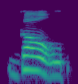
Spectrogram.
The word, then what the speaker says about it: goal: Goal. Goal? Goal. My goal is to learn Goal. pronunciation. Okay, that's good. Goal. Go. Okay. I would emphasize the L a little bit more.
